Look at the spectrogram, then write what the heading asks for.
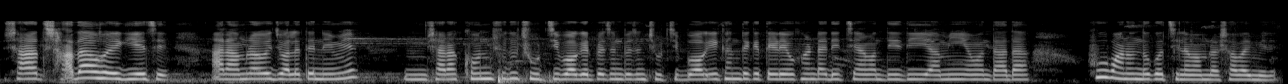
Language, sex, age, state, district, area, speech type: Bengali, female, 30-45, West Bengal, Dakshin Dinajpur, urban, spontaneous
